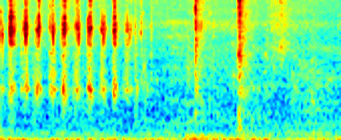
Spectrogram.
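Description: A cheap plastic computer mouse, bundled with an equally cheap keyboard, is shaken by hand and rattles. A quick run of light, bright plastic clicks is followed by two sharper, separate clacks over a low background hum. The loose rattle marks the mouse as poor in quality.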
